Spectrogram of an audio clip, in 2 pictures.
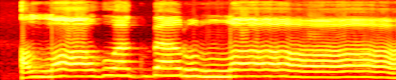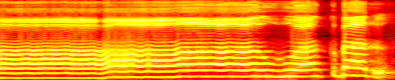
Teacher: یہ را کو لام سے ملائیں گے، رلا پڑھیں گے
